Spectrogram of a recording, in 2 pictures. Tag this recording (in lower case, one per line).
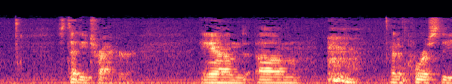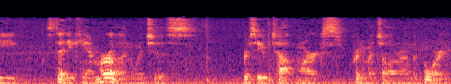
speech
